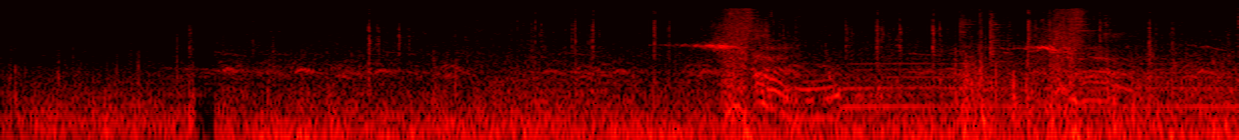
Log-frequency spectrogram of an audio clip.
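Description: Swords clash in a distant battle.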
